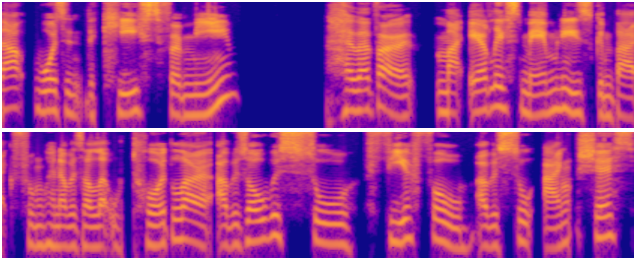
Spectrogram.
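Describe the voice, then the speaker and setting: Speaking fairly slowly in a Scottish accent, a woman with a fairly low pitch keeps her intonation fairly even, the sound dry and close with no echo. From Scotland. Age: 40s. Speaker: ayahuasca practitioner. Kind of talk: interview testimony. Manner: hesitant, many fillers.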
